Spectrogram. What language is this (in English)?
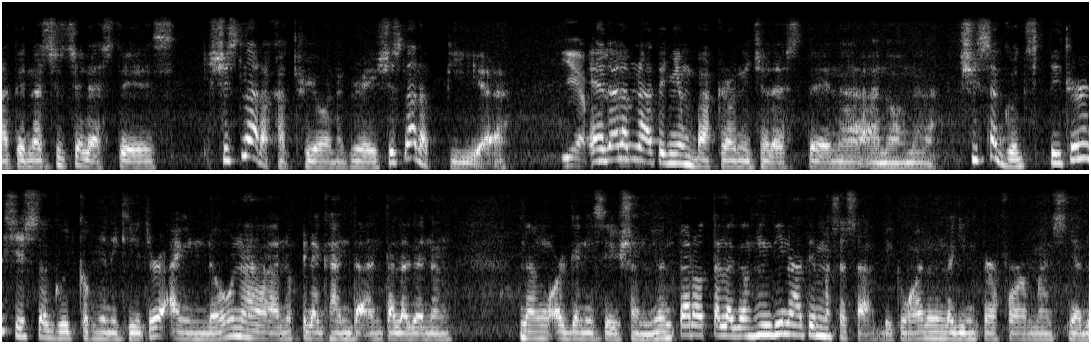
Filipino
